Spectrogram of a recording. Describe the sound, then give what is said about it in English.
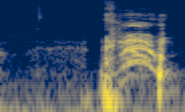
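A throat-clearing cough, someone hacking at a frog in the throat, comes as short, harsh bursts: a longer rasping cough followed by a sharper final burst. “No, just got a frog cough. In your throat? Yeah, a frog in my throat.”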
